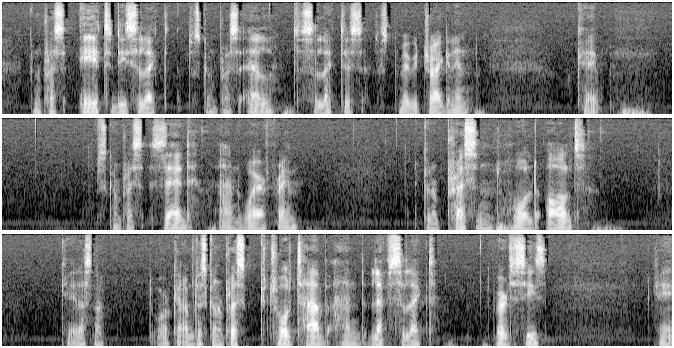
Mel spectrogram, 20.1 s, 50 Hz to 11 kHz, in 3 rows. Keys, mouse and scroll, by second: 3.9 KP_1, 5.7 a, 6.4 l, 12.7 z, 13.8 z.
